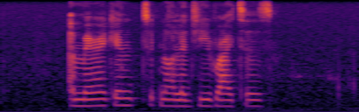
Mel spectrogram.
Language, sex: English, female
